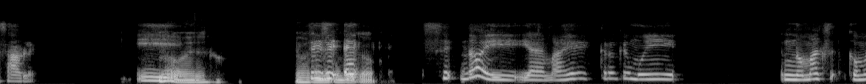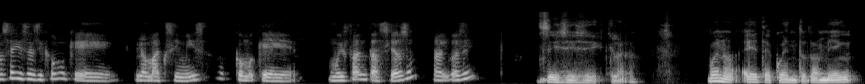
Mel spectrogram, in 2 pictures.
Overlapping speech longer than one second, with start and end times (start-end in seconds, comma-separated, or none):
none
